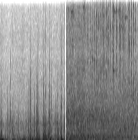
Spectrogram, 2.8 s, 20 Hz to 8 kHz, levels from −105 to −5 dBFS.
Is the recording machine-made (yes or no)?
no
